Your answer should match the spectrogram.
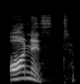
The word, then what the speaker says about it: honest: eta aniso article eta question aniso last question honest honestor h to apunar ki hoy silent hoy শব্দটো আমি pronounce কি হৰ পৰা কৰো ওৰ পৰা কৰো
